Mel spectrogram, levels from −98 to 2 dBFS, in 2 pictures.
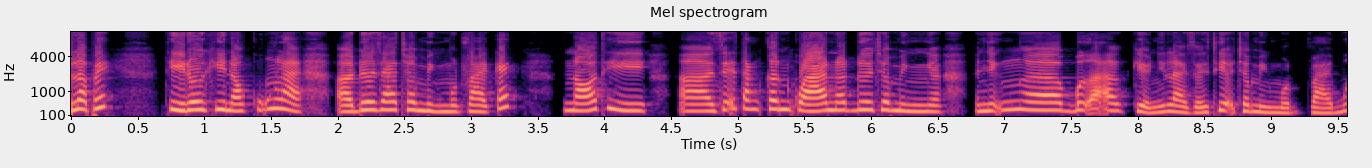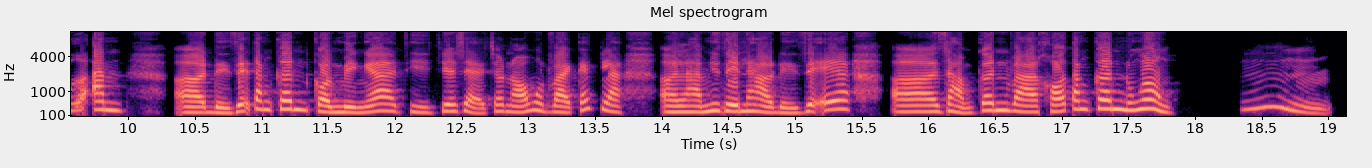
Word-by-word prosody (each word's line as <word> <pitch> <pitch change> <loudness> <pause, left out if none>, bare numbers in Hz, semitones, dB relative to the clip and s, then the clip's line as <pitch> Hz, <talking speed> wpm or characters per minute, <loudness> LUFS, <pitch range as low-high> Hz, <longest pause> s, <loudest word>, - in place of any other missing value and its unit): lập 335 +1 +3
ấy, 385 +3 +3 0.5
thì 295 -3 +4
đôi 310 +1 +4
khi 315 +1 +1
nó 265 -2 +2
cũng 305 +6 -4
là, 315 -8 +2 0.2
ờ, 240 0 +1
đưa 305 +2 +3
ra 310 0 +1
cho 305 0 -1
mình 260 -4 0
một 235 +1 -4
vài 240 -2 0
cách. 390 - -2 0.4
Nó 280 +1 +2
thì, 290 -7 -1 0.2
ờ, 260 0 -1
dễ 305 - -2
tăng 345 -2 -2
cân 325 -1 +1
quá, 265 -3 +4
nó 295 +1 +1
đưa 305 +2 -1
cho 305 0 0
mình, 250 -3 -1
ờ, 240 - -4 0.2
những, 285 +6 -2
a, 295 -1 +2
bữa, 290 +2 -4
a 275 -2 -1
kiểu 235 -5 0
như 210 +4 -4
là, 235 -4 -1
giới 200 +1 -3
thiệu 275 +5 -3
cho 255 - -2
mình 215 -4 -3
một 190 -1 -5
vài 190 -3 -3
bữa 255 +7 -5
ăn, 310 -2 +1 0.4
ờ, 210 0 +2
để 200 -2 0
dễ 250 +4 +2
tăng 335 -3 +1
cân, 320 0 +2
còn 225 -4 +3
mình 205 -1 +2
á 260 +3 +3
thì 215 -5 -6
chia 255 -1 +1
sẻ 180 - -1
cho 250 - -1
nó 225 -2 +1
một 280 -3 -1
vài 220 -2 +2
cách 320 - -5
là, 250 -6 +1 0.3
ờ, 225 0 0
làm 225 +1 +2
như 275 - +2
thế 260 -2 +5
nào 245 -4 +1
để 190 -2 -2
dễ, 300 - +2 0.3
ờ, 235 0 +2
giảm 205 -6 0
cân 280 0 +2
và 235 -3 +3
khó 245 +2 +1
tăng 330 +2 0
cân, 335 -1 +4
đúng 295 - +2
không? 335 -8 +4 0.5
Ừm, 320 - -4
265 Hz, 240 wpm, -19 LUFS, 230-310 Hz, 0.5 s, thế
